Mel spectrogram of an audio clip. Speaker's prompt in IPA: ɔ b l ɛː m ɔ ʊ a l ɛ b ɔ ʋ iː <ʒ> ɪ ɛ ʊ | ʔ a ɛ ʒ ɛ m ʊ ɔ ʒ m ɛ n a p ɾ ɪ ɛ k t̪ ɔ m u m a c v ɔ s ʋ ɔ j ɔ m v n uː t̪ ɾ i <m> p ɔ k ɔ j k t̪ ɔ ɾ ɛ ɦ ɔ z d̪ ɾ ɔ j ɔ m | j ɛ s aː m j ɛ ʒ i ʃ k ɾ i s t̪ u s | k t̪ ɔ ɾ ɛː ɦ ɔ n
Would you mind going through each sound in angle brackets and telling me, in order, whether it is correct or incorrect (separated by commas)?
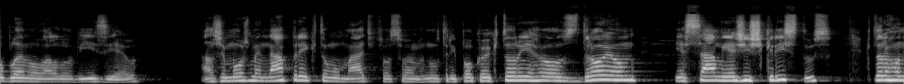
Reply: incorrect, incorrect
